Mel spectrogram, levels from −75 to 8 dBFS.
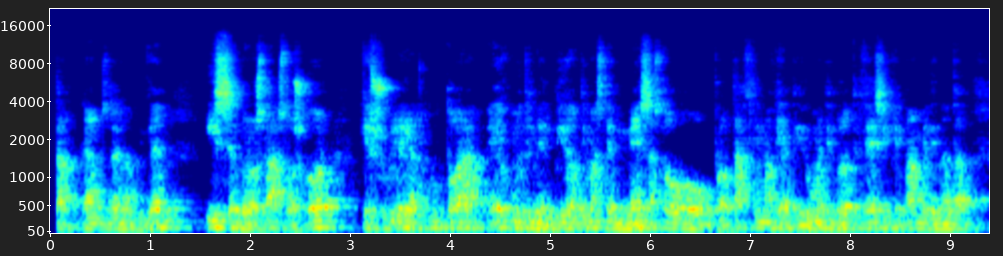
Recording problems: off-mic speech; far
room echo; noticeable; dies away in 0.5 s

